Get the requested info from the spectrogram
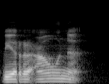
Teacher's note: biasa kita baca fir'auna karena dibacanya tipis, hukumnya tarkik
